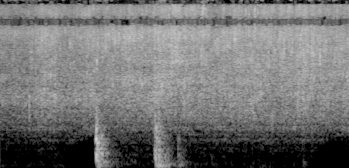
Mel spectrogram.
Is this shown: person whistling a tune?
no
